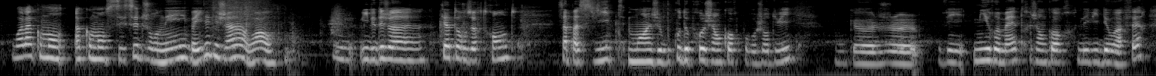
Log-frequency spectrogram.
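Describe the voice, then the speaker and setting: Fairly even intonation marks a woman's fairly slow delivery. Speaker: vlogger. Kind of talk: casual vlog talk. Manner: halting; soft-spoken.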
